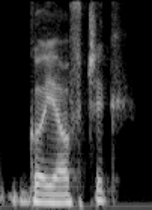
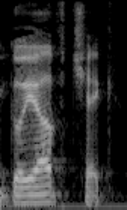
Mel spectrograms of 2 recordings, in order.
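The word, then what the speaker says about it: Gojowczyk: Gojovcik. – Okay, Gojovcik.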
